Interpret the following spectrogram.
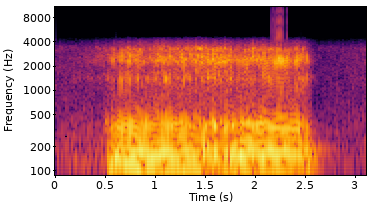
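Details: One loud, sustained, buzzing snore of about two seconds with a steady low rumble; snoring.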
